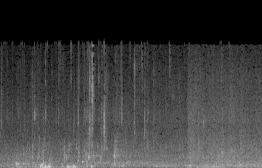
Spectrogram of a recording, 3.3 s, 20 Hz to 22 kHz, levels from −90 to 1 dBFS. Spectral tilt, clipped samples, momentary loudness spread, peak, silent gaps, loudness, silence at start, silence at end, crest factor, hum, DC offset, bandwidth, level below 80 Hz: -4.5 dB/octave; under 0.1%; 9 LU; -12 dBFS; none; -31 LUFS; 0 s; 0 s; 20 dB; none; under 0.1%; 17 kHz; -60 dBFS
